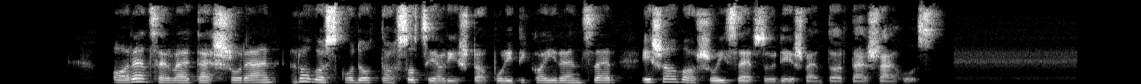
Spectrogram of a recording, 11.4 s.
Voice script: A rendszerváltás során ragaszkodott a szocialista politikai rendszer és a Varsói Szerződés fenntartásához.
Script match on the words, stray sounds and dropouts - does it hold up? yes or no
yes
